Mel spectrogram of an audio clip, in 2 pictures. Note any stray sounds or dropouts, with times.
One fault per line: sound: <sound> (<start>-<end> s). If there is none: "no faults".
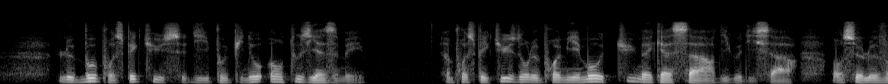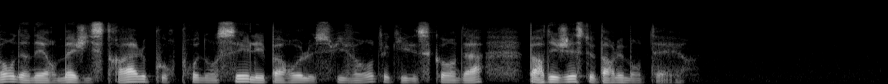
no faults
